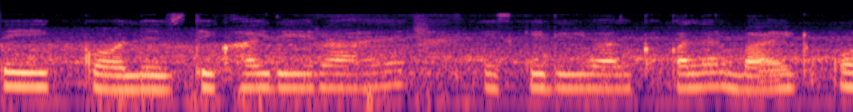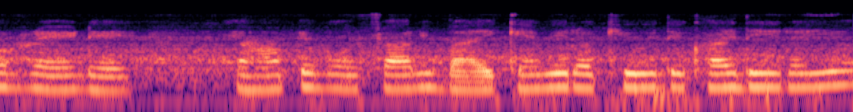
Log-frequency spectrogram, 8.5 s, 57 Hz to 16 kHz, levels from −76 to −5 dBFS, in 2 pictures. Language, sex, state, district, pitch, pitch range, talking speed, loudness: Hindi, female, Bihar, Jahanabad, 195 Hz, 185-205 Hz, 185 wpm, -18 LUFS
